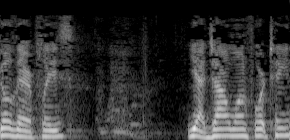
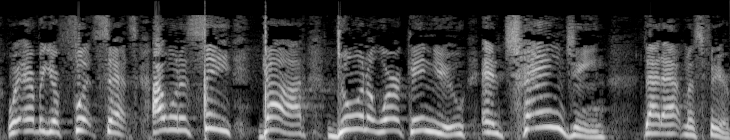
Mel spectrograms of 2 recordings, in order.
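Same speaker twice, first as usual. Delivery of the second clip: impassioned preaching; 6 semitones higher than usual. Acted. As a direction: pour your heart out to the church. Preaching at full force.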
